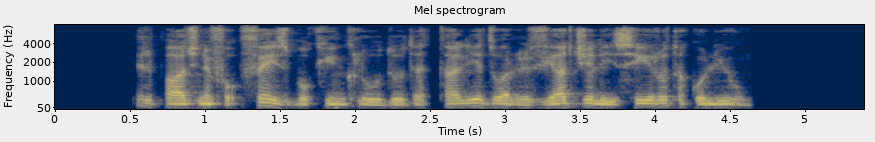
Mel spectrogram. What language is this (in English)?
Maltese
